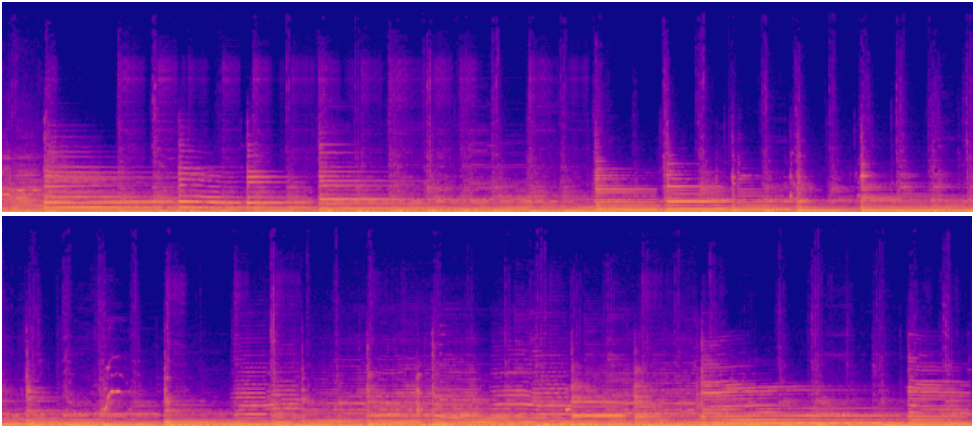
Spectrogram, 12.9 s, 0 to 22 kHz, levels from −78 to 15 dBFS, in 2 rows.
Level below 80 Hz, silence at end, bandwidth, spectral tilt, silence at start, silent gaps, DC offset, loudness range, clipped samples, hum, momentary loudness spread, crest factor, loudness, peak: -26 dBFS; 0 s; 16 kHz; -7 dB/octave; 0 s; none; under 0.1%; 1 LU; under 0.1%; none; 3 LU; 10 dB; -12 LUFS; 0 dBFS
